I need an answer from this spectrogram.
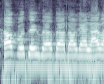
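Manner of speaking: loud garbled shouting through laughter; imitated TikTok college girls. Host mimics girls naming colleges, loud mock yell. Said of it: "girls were naming their colleges".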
